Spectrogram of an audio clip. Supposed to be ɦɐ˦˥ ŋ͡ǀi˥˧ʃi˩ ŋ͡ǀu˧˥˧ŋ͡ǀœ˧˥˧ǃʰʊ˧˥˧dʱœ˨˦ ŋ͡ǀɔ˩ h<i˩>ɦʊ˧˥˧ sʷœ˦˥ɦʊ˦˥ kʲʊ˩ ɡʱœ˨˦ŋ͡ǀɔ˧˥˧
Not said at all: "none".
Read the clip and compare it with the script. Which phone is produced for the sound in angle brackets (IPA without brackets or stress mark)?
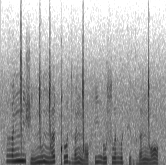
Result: i˦˥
